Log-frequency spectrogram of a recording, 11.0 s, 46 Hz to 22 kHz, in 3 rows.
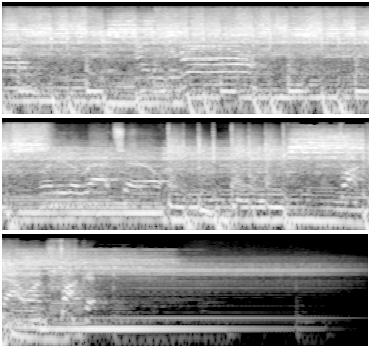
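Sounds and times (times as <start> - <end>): ringing guitar chord: 1.1 - 3.2, 6.7 - 11.0.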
